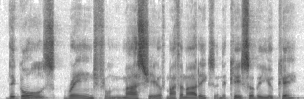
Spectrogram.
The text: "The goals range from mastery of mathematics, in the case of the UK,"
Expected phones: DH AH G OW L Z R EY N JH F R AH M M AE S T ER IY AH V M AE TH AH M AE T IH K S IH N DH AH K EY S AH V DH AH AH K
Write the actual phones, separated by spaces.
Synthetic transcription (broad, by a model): DH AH G OW L Z R EY N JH F R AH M M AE S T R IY AH V M AE TH AH M AE T IH K S IH N DH AH K EY S AH V DH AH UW K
